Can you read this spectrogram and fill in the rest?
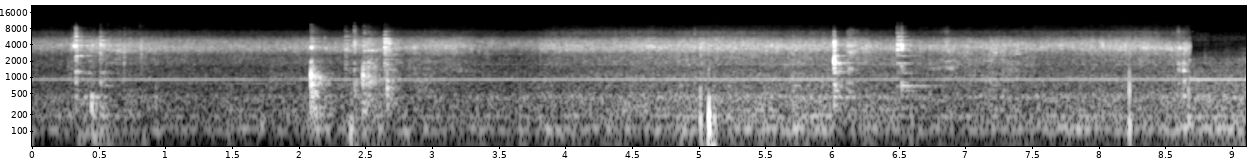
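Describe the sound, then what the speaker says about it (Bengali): Tilapia fish pieces stirred into a cumin spice masala in a metal pan, with repeated scraping and clinking of a spoon against the pan over a steady sizzle-like hiss, sharper knocks now and then, no talking. "তো মশলার সাথে ভালোভাবে মাছটা আমি মিশিয়ে নিয়েছি।"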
